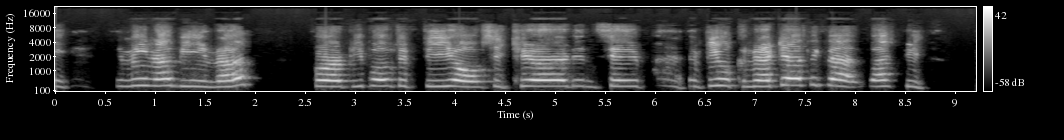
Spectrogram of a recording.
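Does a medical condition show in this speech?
Yes: cerebral palsy.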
